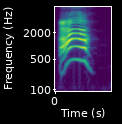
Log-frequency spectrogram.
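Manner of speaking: sudden high yelp; startled scream. Real, not acted. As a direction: shriek in fright. Jump scare in game.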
